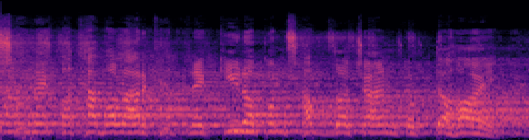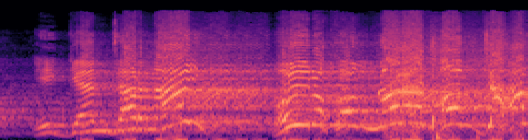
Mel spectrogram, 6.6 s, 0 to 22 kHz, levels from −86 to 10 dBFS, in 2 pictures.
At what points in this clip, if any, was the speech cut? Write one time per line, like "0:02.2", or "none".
none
